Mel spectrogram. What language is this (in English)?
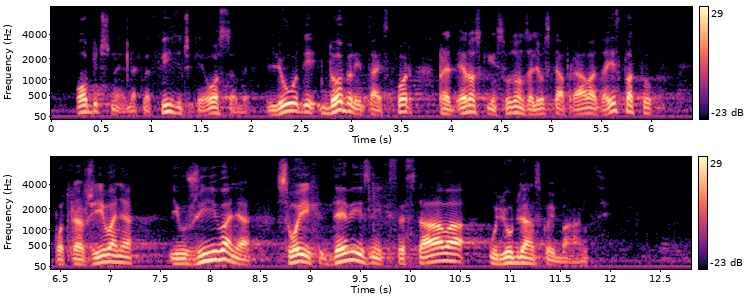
Croatian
